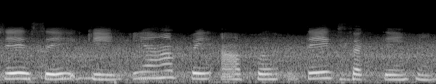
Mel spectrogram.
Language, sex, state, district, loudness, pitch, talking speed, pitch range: Hindi, female, Madhya Pradesh, Dhar, -14 LUFS, 250 Hz, 110 wpm, 235-270 Hz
